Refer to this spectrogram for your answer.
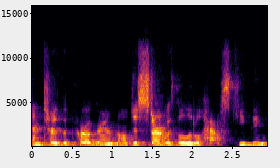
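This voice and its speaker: This woman's fairly high, somewhat breathy voice moves with ordinary pitch variation. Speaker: library event host. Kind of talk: event introduction.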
